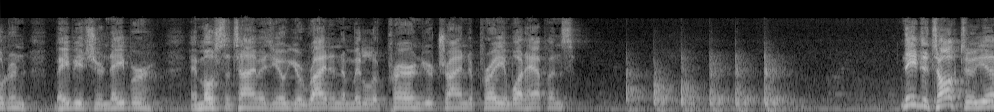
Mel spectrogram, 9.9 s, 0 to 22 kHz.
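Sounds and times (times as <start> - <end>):
speech: 0.0 - 5.8, 9.0 - 9.9
firm knocking on a door: 6.2 - 8.0.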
